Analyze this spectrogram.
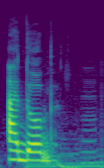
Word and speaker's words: Adobe: Cette marque, on la prononce Adobe. Adobe Photoshop, Adobe Premiere Pro. Mais normalement, on dit Adobe. Encore une fois, comme pour Nike, on ne prononce pas le E à la fin du mot.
